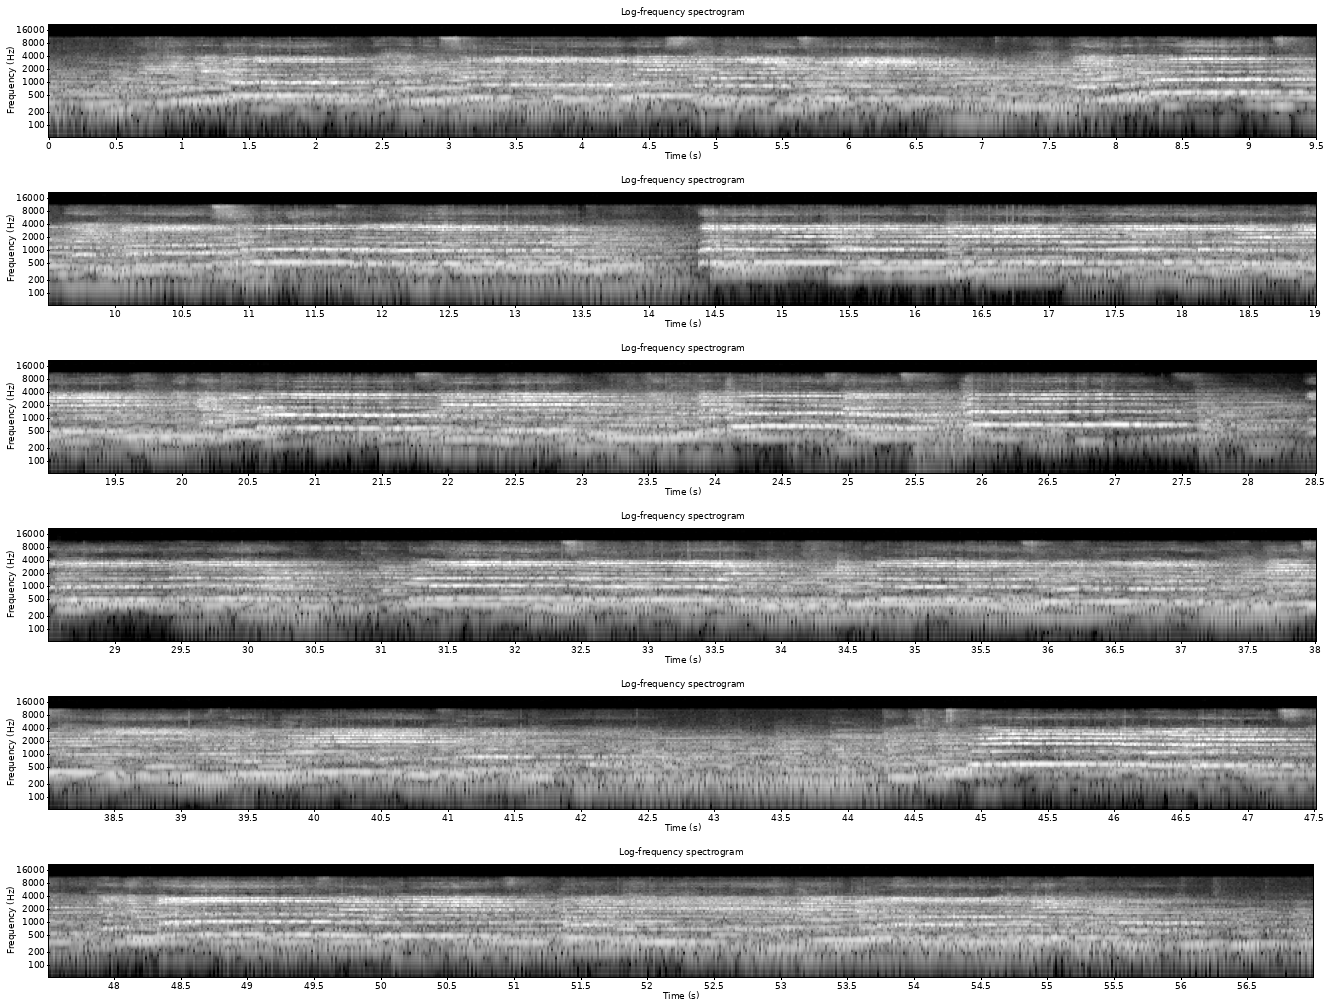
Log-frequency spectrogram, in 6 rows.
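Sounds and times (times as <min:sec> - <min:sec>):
instrumental accompaniment: 0:00.0 - 0:56.9
woman singing with vibrato: 0:00.7 - 0:42.9, 0:44.2 - 0:56.9.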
